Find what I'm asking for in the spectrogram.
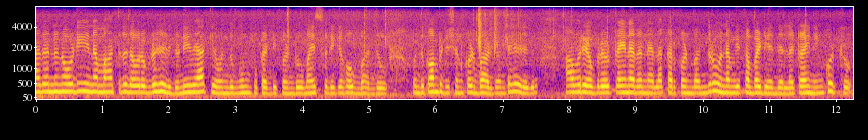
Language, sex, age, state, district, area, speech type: Kannada, female, 30-45, Karnataka, Udupi, rural, spontaneous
